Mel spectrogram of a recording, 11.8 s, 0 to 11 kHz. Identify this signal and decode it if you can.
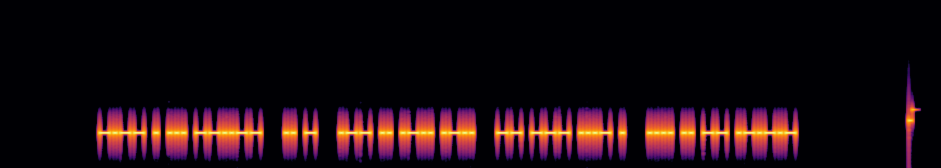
Morse code, heard as a keyed tone, about 28 wpm, 700 Hz. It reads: YES, IT WILL MOVE HIM.
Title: Sentences from Top 1000 Words - Review Part 1 - 28wpm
